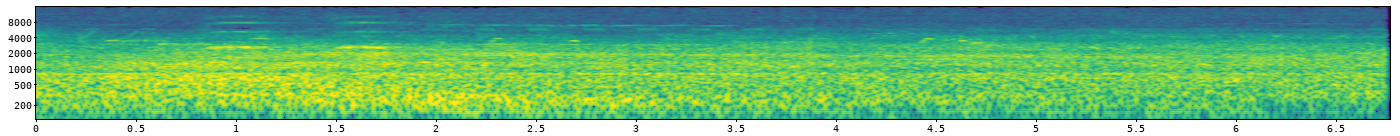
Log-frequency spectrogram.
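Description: Jet airliner engine noise: a steady rushing roar that slowly fades away.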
